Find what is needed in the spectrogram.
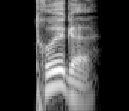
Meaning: first/third-person singular subjunctive II of trügen
- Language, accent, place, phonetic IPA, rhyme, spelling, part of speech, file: German, Germany, Berlin, [ˈtʁøːɡə], -øːɡə, tröge, verb, De-tröge.ogg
